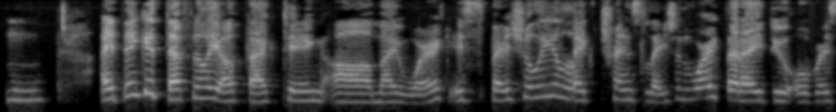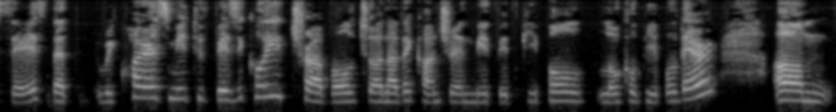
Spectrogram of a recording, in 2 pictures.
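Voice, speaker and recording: A young Korean woman, a native Korean speaker, answering interview questions in a relaxed, thoughtful way with many fillers. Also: medium pitch, normal speed. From South Korea. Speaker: podcast guest. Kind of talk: casual interview chat.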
